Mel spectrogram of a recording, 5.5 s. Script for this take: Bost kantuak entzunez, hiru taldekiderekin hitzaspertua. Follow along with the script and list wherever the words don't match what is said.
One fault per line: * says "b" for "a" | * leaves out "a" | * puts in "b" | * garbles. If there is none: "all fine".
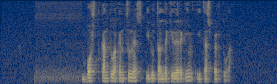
all fine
